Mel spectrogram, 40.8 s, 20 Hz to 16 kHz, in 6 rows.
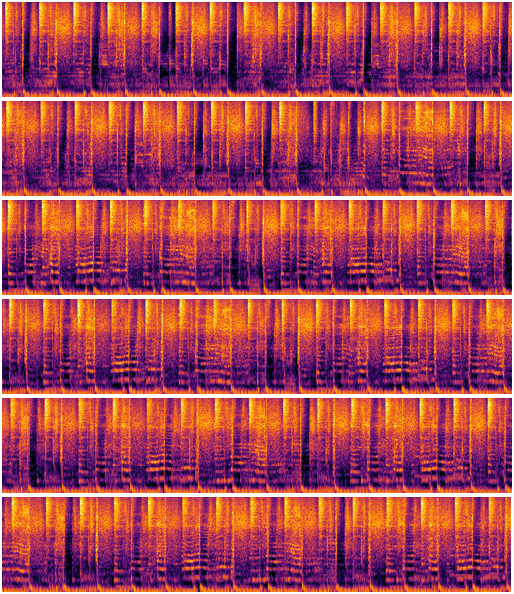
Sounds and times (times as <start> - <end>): Funk: 0.0 - 40.7.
